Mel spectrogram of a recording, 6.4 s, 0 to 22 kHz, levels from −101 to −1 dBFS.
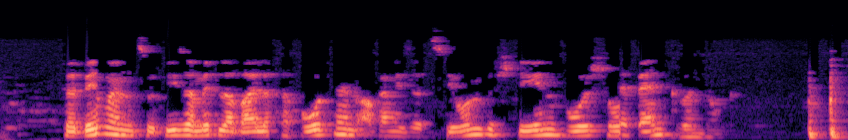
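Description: A short glitch cuts into the speech at 0.71 s, and a second, briefer glitch follows at 4.64 s. Both are damaged data in a compressed stream: at each point some bytes of the encoded file were wrong, so the decoder misread the affected frames, lost its place in the bitstream and had to hunt for the next valid frame header, producing these momentary disruptions.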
